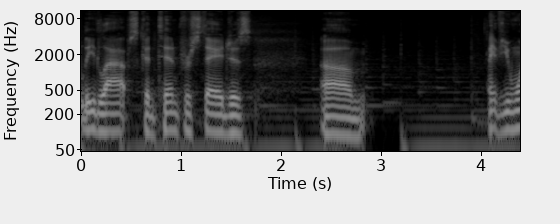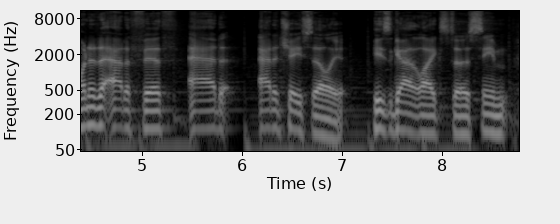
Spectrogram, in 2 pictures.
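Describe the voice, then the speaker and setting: A hoarse man, a young adult, hosting a casual sports-betting preview and swearing freely in a loose, rambling way. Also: fairly low pitch. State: hoarse, losing his voice. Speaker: sports betting podcast host.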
